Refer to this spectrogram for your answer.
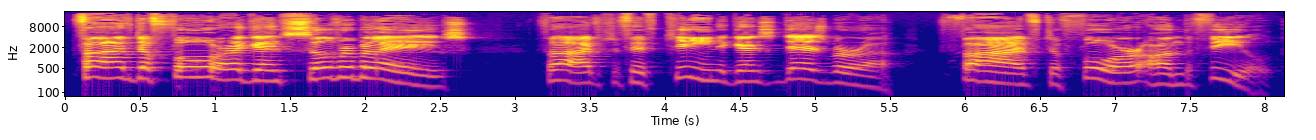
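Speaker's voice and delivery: high, loud odds-calling, easing towards the end; roaring bookmaker. A narrator's reading. Bookmakers in the ring offering odds on horses, roaring. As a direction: call out the betting over the crowd. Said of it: "roared the ring".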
